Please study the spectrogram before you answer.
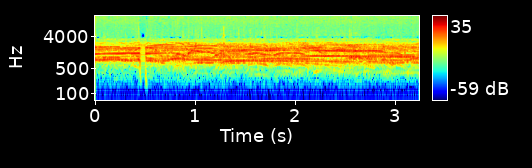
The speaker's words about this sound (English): Well, this is really something. This is going to be amazing before it's over with. The fans are just shouting and cheering and loving every minute of it.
